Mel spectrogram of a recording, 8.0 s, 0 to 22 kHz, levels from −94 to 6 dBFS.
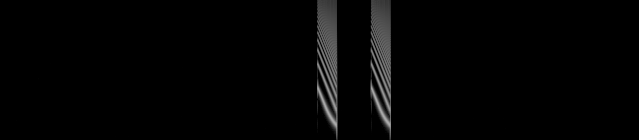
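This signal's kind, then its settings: repeated falling chirps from 1,700 Hz, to 420 Hz, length 0.24 s saw, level −22 dB, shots 2, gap 0.43 s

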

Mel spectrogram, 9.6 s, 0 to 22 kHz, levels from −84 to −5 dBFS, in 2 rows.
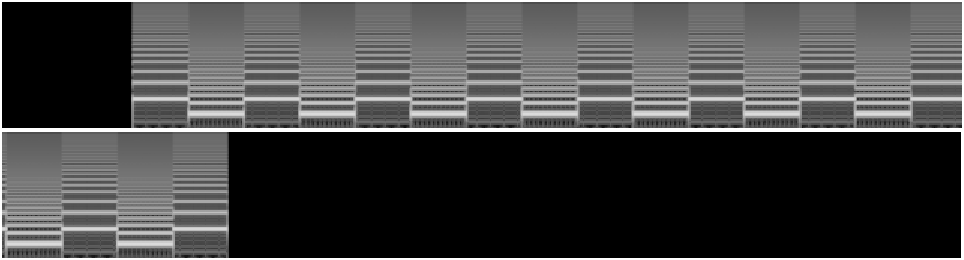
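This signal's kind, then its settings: siren hi-lo 356–897 Hz 1.8 per second saw −15 dBFS 5.27 s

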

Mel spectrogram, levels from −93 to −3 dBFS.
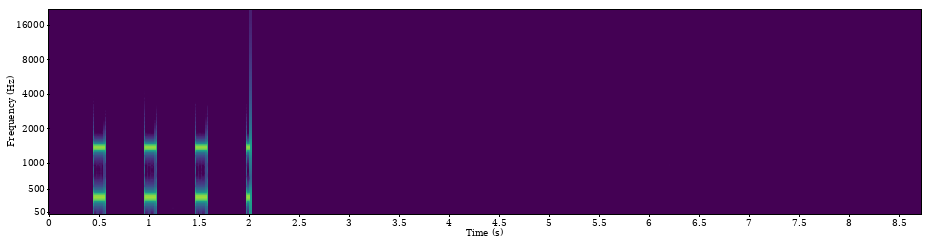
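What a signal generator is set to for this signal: tone pair in a cadence 343 Hz, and 1,380 Hz, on 0.12 s, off 0.39 s, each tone −16.5 dBFS 1.57 s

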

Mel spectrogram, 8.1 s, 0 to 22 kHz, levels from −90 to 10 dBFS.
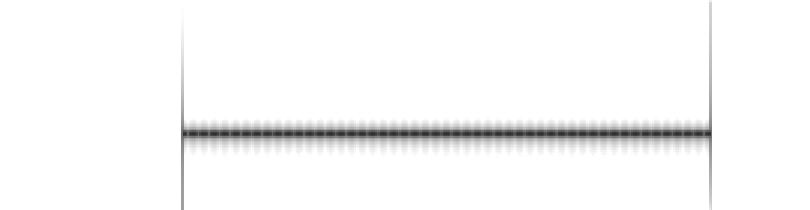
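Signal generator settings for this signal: two tones that beat 1,590 Hz, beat 9.5 Hz, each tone −14 dBFS 5.28 s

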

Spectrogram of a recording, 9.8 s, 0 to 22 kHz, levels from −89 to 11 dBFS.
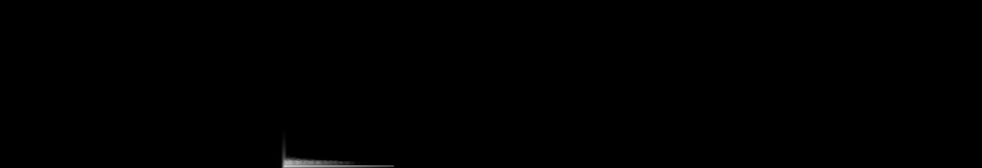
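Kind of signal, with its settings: drum after Risset, pitch 300 Hz, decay 1.29 s, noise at 750 Hz, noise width 270 Hz, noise 30%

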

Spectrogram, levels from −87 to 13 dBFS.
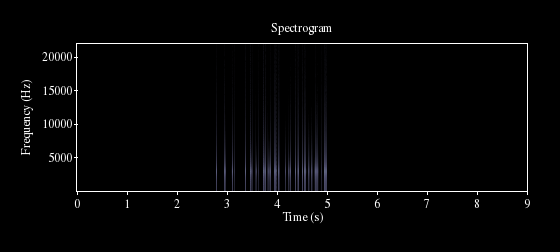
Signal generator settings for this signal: Geiger counter clicks 19 per second −22 dBFS 2.45 s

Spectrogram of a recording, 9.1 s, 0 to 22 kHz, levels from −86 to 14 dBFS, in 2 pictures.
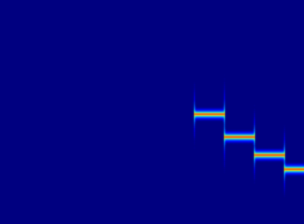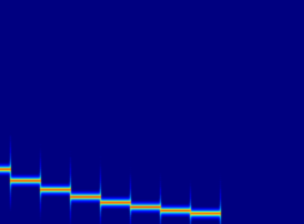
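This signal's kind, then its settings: stepped sweep 10,800 Hz down, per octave 3, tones 11, 0.45 s, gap 0.00 s −3.5 dBFS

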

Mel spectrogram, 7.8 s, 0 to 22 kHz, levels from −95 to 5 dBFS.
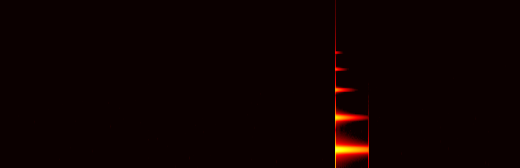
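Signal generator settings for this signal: struck glass bar, length 0.50 s, lowest mode 449 Hz, decay 1.08 s, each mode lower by 9 dB, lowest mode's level −12 dB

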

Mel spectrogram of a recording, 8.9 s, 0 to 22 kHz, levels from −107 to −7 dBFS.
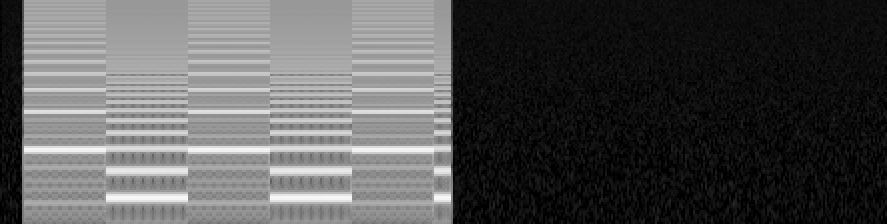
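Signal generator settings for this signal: siren hi-lo 480–1,410 Hz 0.61 per second saw −6 dBFS 4.26 s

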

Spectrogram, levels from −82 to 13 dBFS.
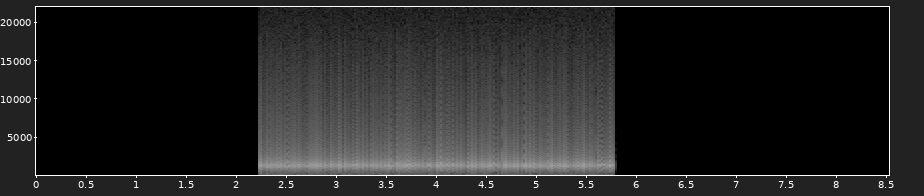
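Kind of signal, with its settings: rain-like ticks over hiss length 3.55 s, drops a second 220, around 1,300 Hz, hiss −19 dB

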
